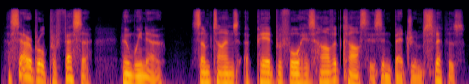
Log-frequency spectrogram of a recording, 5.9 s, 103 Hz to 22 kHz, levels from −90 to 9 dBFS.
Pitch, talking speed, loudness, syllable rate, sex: 95 Hz, 155 wpm, -19 LUFS, 6.2 syllables/s, male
